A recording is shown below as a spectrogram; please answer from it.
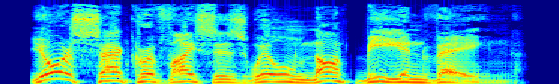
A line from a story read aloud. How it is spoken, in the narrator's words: the voice boomed out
